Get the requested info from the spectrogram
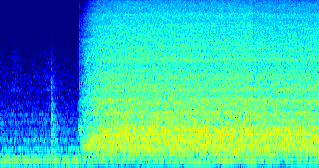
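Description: Hair dryer with a diffuser attachment switched on about a second and a half in, then blowing steadily. She pixie diffuses, turning the dryer off before each new section of hair and back on again.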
